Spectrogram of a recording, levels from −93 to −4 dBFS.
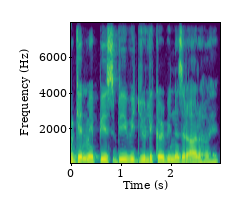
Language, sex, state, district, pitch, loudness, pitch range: Hindi, male, Arunachal Pradesh, Longding, 135 Hz, -16 LUFS, 130-140 Hz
